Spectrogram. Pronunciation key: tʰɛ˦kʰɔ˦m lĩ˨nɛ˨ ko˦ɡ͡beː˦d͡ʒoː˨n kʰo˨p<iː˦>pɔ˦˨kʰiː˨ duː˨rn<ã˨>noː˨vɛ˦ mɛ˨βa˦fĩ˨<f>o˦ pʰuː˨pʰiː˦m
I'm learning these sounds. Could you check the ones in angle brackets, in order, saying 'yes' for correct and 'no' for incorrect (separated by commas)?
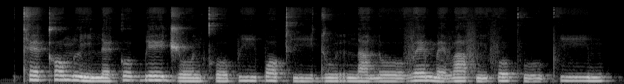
yes, no, yes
